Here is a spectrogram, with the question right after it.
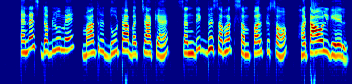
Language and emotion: Maithili, neutral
